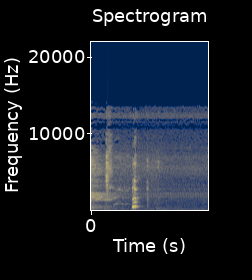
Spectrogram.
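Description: A person's stifled laughter: two short, sharp bursts of breath, the second, a little under a second in, the louder.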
